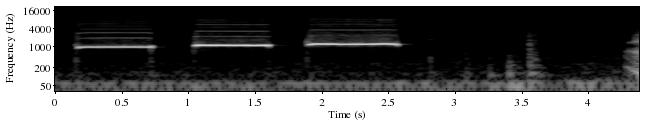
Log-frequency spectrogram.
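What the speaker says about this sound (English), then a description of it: "the difference between an ocarina and another ocarina" An ocarina plays three long, pure held notes, each slightly higher than the last, separated by short pauses, then quiet.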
